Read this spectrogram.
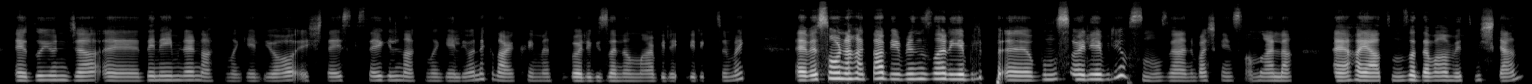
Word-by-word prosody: eee, 180 -2 -3
duyunca, 200 -1 -4
eee, 175 -1 -5
deneyimlerin 200 0 -4
aklına 170 -2 -13
geliyor, 165 +3 -9
e, - - -12
işte, 180 - -12
eski 180 +2 -10
sevgilin 195 0 -8
aklına 175 -1 -10
geliyor. 170 +2 -11
Ne 245 - -7
kadar 180 -9 -5
kıymetli 170 -1 -18
böyle 170 -1 -1
güzel 170 0 -7
anılar 165 0 -10
bili 165 0 -11
biriktirmek, 270 - -12 0.5
eee, 200 0 +9
ve 220 +2 +7
sonra 260 +1 +8
hatta 260 +2 +5
birbirinizi 245 +1 0
arayabilip, 235 +2 +4 0.2
eee, 195 -1 +2
bunu 225 +1 -6
söyleyebiliyorsunuz 230 - +1
yani 175 0 -5
başka 185 +1 -8
insanlarla, 180 0 -5 0.4
eee, 180 - +6
hayatınıza 185 +1 +3
devam 190 0 -1
etmişken. 190 - -5
190 Hz, 140 wpm, -23 LUFS, 175-220 Hz, 0.5 s, eee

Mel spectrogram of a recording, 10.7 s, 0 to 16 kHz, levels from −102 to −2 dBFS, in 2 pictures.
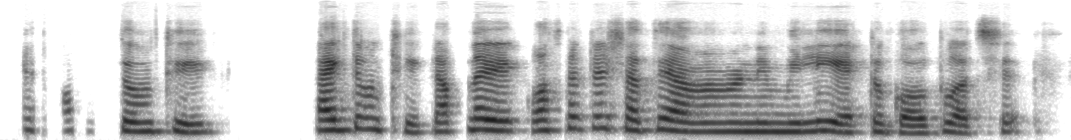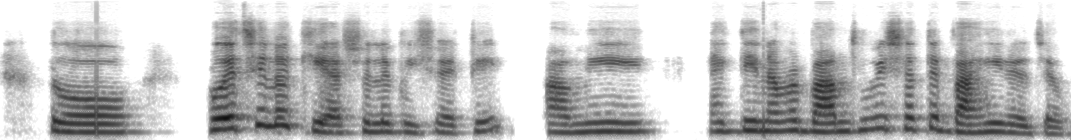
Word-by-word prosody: একদম 255 -2 -5
ঠিক, 215 -3 -1 0.6
একদম 295 +2 +3
ঠিক। 215 -2 -6
আপনার 280 +4 +3
এই - - -4
কথাটার 310 +4 -2
সাথে 270 +2 +1
আমার 230 0 0
মানে 230 0 +1
মিলিয়ে 235 +1 +3
একটা 225 +2 -5
গল্প 195 +2 0
আছে। 200 +4 -8 0.6
তো 245 - +1 0.7
হয়েছিল 310 +7 +6
কি 240 - -2
আসলে 230 +3 -5
বিষয়টি? 205 +3 -8 0.4
আমি 225 +3 -4 0.6
একদিন 250 +2 -2
আমার 260 +1 -2
বান্ধবীর 270 +7 +1
সাথে 300 +1 -2
বাহিরে 210 -1 +1
যাব 175 -1 -9
235 Hz, 145 wpm, -24 LUFS, 220-270 Hz, 0.7 s, হয়েছিল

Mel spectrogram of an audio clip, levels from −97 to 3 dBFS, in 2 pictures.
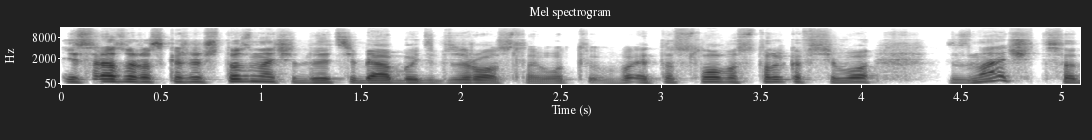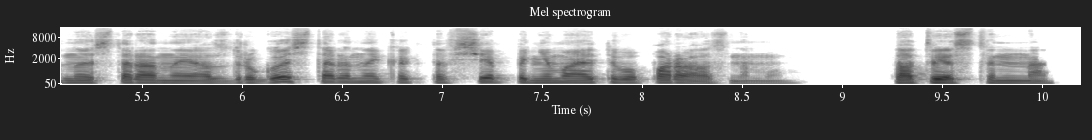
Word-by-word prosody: И 150 - +1
сразу 175 +2 +7
расскажи, 150 0 +2
что 185 +6 +4
значит 165 -7 0
для 130 +1 +1
тебя 130 -1 +4
быть 115 0 -1
взрослой? 105 -3 -1
Вот 100 +2 -8
в 110 +5 -7
это 135 -1 -3
слово 150 +3 +1
столько 155 +3 -2
всего 140 +1 -1 0.3
значит, - - -1
с - - -8
одной 125 -3 -1
стороны, 115 -3 -1
а 105 -1 -2
с 100 - -9
другой 110 +9 0
стороны, 135 -3 -4
как-то 125 -1 -8
все 140 +3 -1
понимают 130 -2 -2
его 120 -1 -1
по-разному. 90 -8 -4 0.5
Соответственно 110 -3 +2
125 Hz, 170 wpm, -28 LUFS, 110-140 Hz, 0.5 s, сразу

